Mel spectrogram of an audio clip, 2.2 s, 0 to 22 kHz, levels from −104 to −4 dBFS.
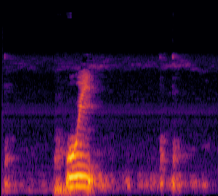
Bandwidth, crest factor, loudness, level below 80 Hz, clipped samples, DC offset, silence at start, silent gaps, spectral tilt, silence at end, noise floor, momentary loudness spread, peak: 6.8 kHz; 20 dB; -22 LUFS; -68 dBFS; under 0.1%; under 0.1%; 0.55 s; none; -8 dB/octave; 0.55 s; -54 dBFS; 25 LU; -6 dBFS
